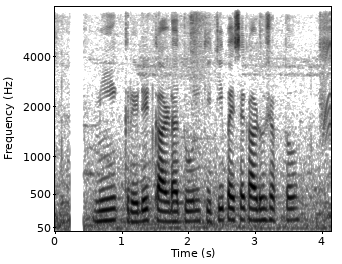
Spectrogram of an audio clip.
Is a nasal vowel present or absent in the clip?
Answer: absent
